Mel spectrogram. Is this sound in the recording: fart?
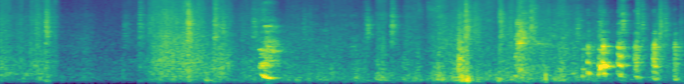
no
